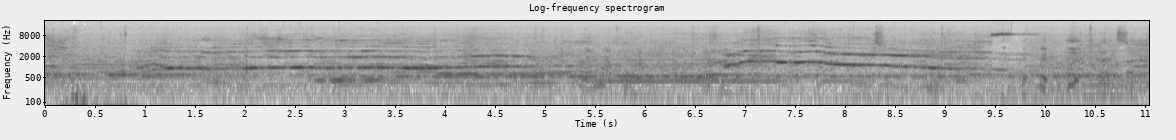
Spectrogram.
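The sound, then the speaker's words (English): Underwater sounds picked up by a hydrophone, what whales hear underwater while the whale Candu is rolled over: overlapping high, wavering tonal calls that rise and fall in pitch, layered over a steady hiss and low rumble, continuous for the whole stretch. “through the use of a hydrophone, we can roll Candu over and actually hear what the whales are hearing underwater.”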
